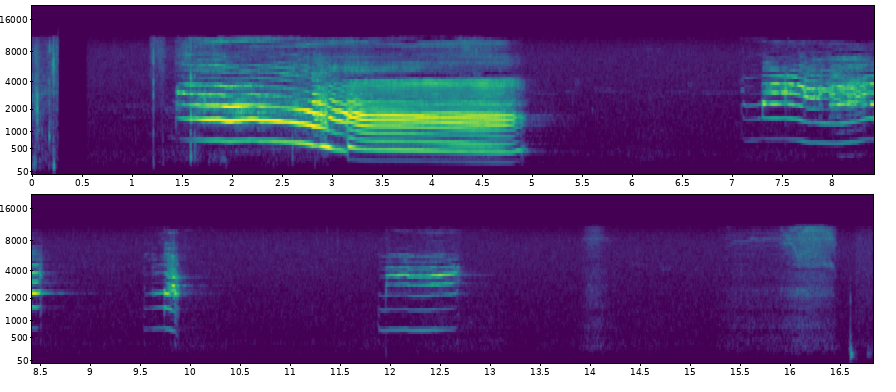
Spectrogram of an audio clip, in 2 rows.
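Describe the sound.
A hunter in the hills at about 8:30 in the morning imitates a sika deer stag's roar: one long, loud, wavering whistle-scream, followed by three shorter, fainter calls with pauses between, and no talking.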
